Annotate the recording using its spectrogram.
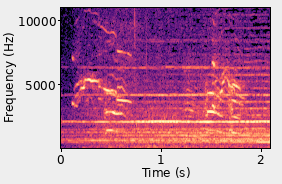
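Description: Gulls calling: a few short high cries near the start and again about one and a half seconds in, over a steady sustained drone that fades up from silence.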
